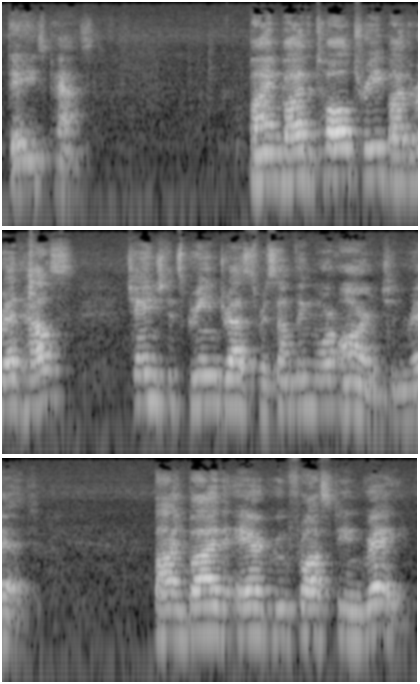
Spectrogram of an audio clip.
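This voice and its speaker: A man reading a children's story from a stage in a deliberate, whimsical, rhythmic way. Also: sits high. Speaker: author reading own story. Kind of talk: children's storytelling to a live audience. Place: small indoor stage before an audience. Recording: echoey room, distant microphone.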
